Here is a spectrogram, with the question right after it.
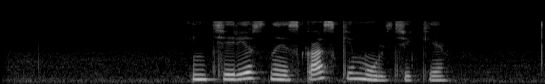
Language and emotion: Russian, neutral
